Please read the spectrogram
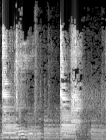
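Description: Acoustic guitar strummed in chords, with a woman's voice singing a wavering held note over it in the first second or so.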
